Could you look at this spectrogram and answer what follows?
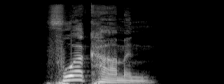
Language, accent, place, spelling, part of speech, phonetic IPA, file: German, Germany, Berlin, vorkamen, verb, [ˈfoːɐ̯ˌkaːmən], De-vorkamen.ogg
- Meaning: first/third-person plural dependent preterite of vorkommen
